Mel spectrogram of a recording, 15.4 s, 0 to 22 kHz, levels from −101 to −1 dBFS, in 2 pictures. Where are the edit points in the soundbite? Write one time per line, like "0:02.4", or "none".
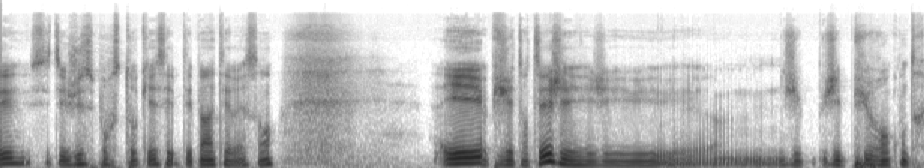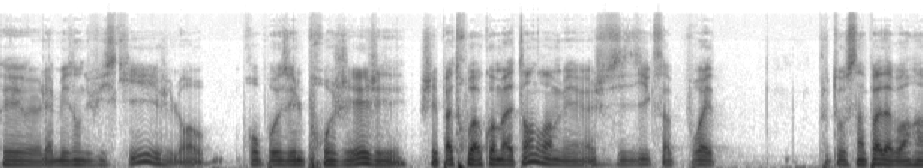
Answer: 0:04.0
0:11.1
0:13.1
